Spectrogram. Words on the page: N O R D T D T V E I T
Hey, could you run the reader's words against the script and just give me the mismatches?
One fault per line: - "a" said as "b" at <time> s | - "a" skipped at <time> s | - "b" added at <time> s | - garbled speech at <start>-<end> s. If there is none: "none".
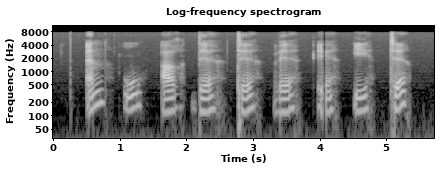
- "D T" skipped at 3.1 s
